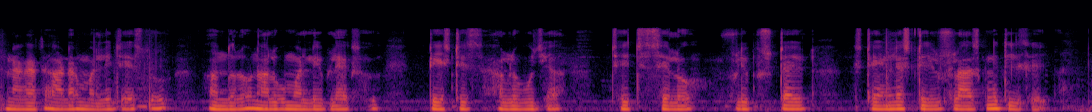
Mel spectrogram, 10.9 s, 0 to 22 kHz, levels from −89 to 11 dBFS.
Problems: low volume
